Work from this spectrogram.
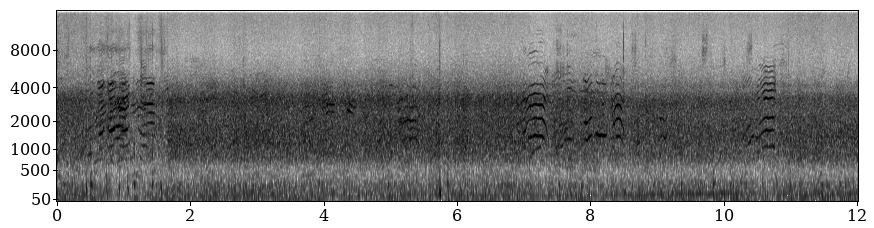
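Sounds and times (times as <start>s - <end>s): road traffic: 0.0s - 12.0s
wind: 0.0s - 12.0s
sharp thud: 5.7s - 6.3s
high-pitched shouts: 6.9s - 9.3s, 10.2s - 10.9s.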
